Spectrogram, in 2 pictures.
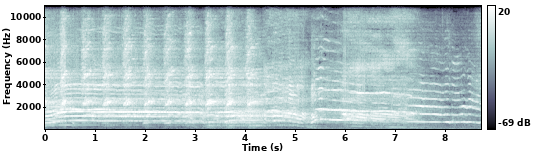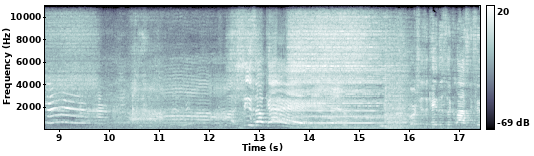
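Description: An audience at a Universal Studios Hollywood special effects show screams together on cue, a loud, sustained crowd of overlapping shrieks and cries with a second swell of screaming near the end.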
